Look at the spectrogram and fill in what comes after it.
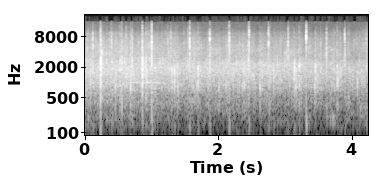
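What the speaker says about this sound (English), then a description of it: "another round of applause." An audience applauds warmly, many hands clapping in a steady, sustained burst without any talking.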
